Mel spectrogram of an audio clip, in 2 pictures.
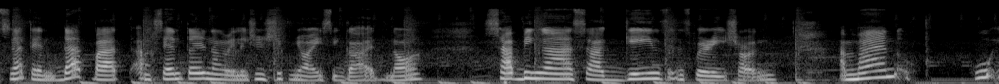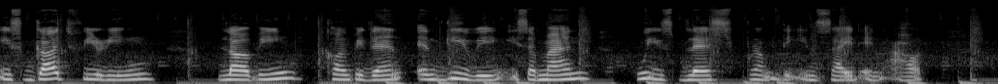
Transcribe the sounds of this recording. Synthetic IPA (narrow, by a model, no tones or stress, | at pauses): naːt̪ɛnd̪aːpɐt̪̚ɐŋsɛnt̪ɛɹnɐŋɹɛlejʃonʃɪp̚ɲoɐjsɪɡad̪̚no | saːbɪŋasɐɡẽjnsɪnspɪɹejʃon | ʔɐman | huʔɪsɡad̪fiɹɪŋ | lavɪŋkʰɔnfɪd̪ɛnt̪ʔɛnd̪̚ɡivɪŋɪsɐmanhuɪsblɛst̪fɹɐmd̪iʔɪnsajd̪ɛnd̪a̰wt̪̚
